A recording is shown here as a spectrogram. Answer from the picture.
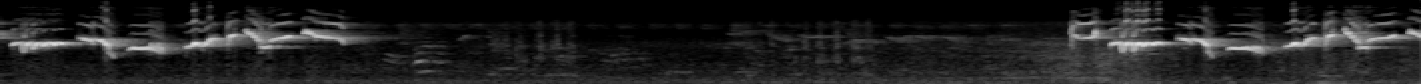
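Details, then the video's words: Oriental magpie-robin singing two bursts of fast, varied whistling and twittering phrases, each around two seconds long, separated by roughly four seconds of near silence. "Dengar Suara Asli Kacer Ini"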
